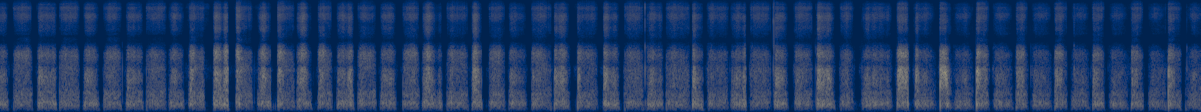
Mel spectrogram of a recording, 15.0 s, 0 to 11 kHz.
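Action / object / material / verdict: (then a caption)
scrape / Kent paper sheet drawn on with a marker nib / paper / none. A black Posca marker nib scratches fast zigzag lines across a blank white Kent paper sheet, picked up by a contact mic on the marker. Dozens of short, rapid, slightly uneven scratchy strokes follow one another, each a dry, broadband rasp with a bright high edge and a midrange center around 1 kHz.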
